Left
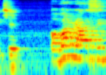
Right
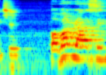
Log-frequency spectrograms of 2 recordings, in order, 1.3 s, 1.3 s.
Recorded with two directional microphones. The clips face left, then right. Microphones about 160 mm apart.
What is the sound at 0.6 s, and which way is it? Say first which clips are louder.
Speech: right 5 dB; 15° right (ahead or behind).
